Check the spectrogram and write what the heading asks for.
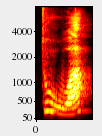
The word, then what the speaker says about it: tua: Tua. Again, we have a possessive pronoun, right? And again, it's the same, right? As suo, tua, right? We linger on the U.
